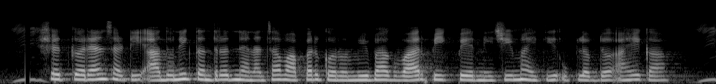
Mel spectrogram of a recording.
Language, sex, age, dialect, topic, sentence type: Marathi, female, 25-30, Northern Konkan, agriculture, question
